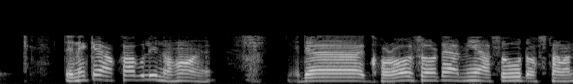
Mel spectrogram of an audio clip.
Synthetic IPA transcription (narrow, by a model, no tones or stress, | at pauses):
tɛnɛkɛaxabulinɔɦɔj | ḛtiaɡʱɔɹɔɹusɔɹɔtɛamiasʊ̃dɔstʰaman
